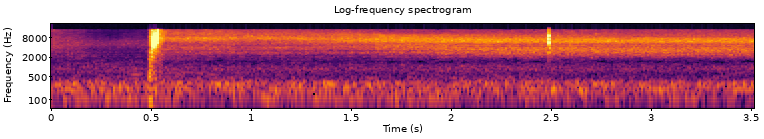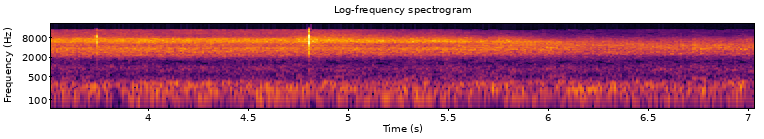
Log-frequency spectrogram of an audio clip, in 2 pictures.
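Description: Jet engines whine louder as the plane rolls along the runway.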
